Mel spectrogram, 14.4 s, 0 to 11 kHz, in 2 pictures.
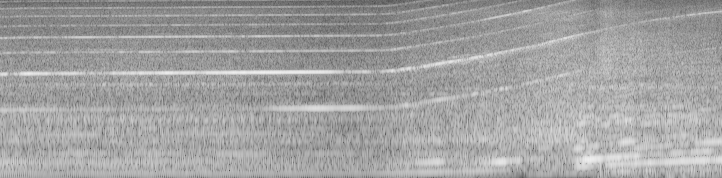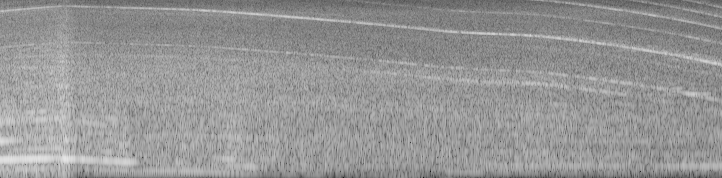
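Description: BMW M3's twin-turbo inline-six on a chassis dyno in fifth gear. It holds a steady note, then makes a full-throttle pull that rises in pitch for about four seconds. After the peak it lifts off and winds down slowly as the car and the dyno rollers coast to a stop.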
